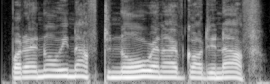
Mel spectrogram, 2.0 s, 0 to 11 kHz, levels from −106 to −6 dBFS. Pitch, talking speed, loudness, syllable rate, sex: 185 Hz, 295 wpm, -14 LUFS, 7.0 syllables/s, male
